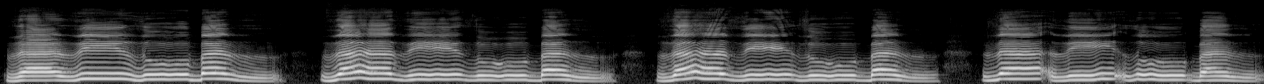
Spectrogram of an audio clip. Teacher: Udaranya tertahan pemirsa. Maka dia jahar. Udaranya tertahan.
